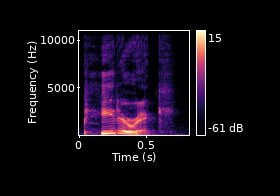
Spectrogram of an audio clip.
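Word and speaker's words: Peterik: How do you pronounce this guy's last name? Peterick? Jim Peterick.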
